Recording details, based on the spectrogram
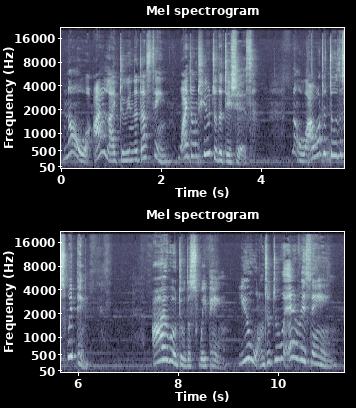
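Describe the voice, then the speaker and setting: A woman's voice: high-pitched, sing-song, a little slow, fairly bright tone, soft background music, pitched above the performer's own voice, exaggerated voice. A woman voicing squabbling young koalas for a children's storybook, whiny and defensive in an emphatic, protesting way. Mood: bickering.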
